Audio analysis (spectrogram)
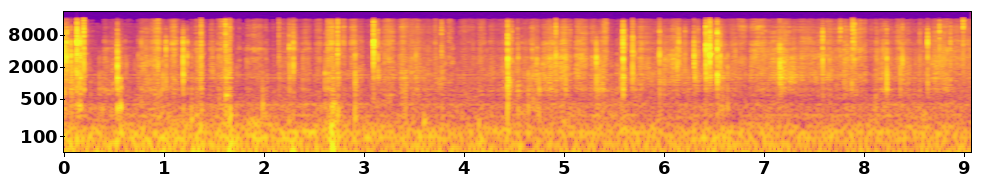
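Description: A printed thermal paper receipt is crumpled, flattened and re-crumpled between the fingertips of both hands. It makes quiet, bright crinkling with dense sharp crackles and very little low end.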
